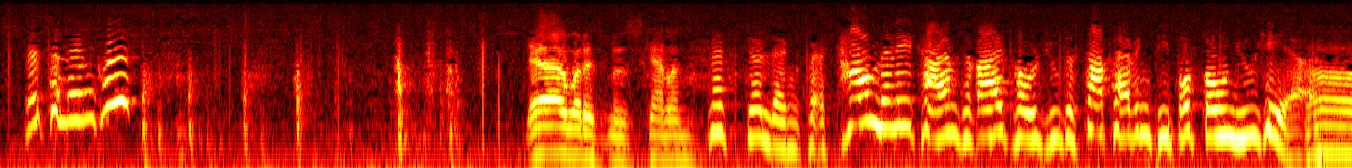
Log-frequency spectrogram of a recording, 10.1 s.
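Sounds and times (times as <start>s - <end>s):
faint low hum: 0.0s - 10.1s
speech: 0.2s - 0.9s, 4.0s - 10.1s
footsteps down a hallway: 0.8s - 4.0s.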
